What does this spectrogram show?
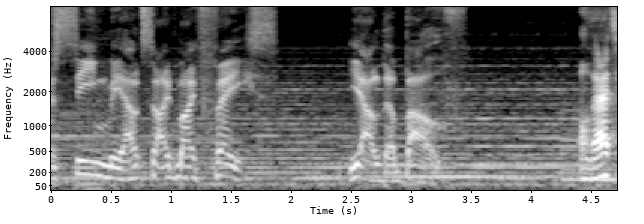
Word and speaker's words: Yaldabaoth: You have never seen me outside my face, Yaldabaoth. Oh, that's how you But pronounce even that. if I am without it, I thought it was you will Yoldabaoth.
